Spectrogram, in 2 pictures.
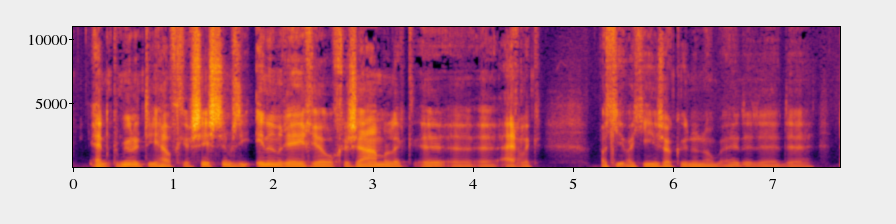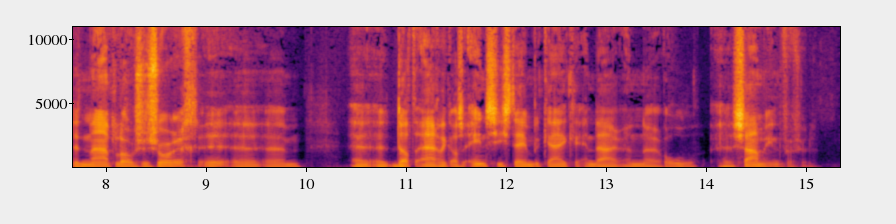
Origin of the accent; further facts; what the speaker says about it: Eindhoven, North Brabant, Netherlands; moved away as an adult; also born or lived in Leiden; ik kom uit Eindhoven. Toen ik in 1989 ging studeren in Leiden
